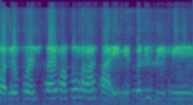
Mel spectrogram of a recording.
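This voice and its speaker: Against noticeable background noise, a woman with a high voice speaks fairly slowly. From Manado, North Sulawesi. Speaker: student, motorbike taxi passenger. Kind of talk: casual chat.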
